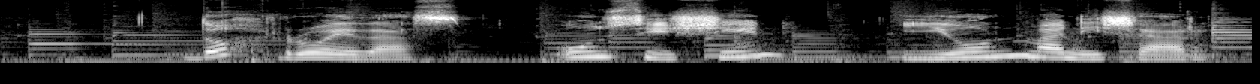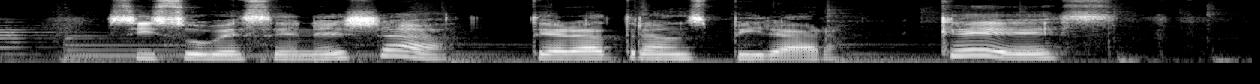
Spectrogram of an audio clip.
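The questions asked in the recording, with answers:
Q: ¿Qué es?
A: la bicicleta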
